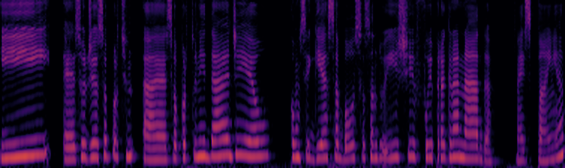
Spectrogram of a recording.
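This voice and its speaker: A woman with a high-pitched voice speaks at a moderate pace with fairly even intonation, in a very clean recording against a silent background. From southern Brazil (raised from 11 months, Argentine parents). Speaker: music professor and singer. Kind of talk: interview. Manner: halting, with many fillers.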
